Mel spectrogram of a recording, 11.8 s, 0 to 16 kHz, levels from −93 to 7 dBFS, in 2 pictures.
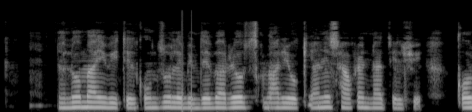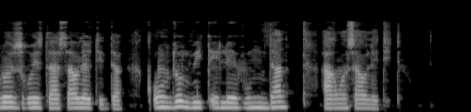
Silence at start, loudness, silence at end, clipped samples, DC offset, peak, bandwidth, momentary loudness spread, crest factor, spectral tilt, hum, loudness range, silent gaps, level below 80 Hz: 0.75 s; -30 LUFS; 0.9 s; under 0.1%; under 0.1%; -12 dBFS; 8 kHz; 10 LU; 18 dB; -6.5 dB/octave; none; 2 LU; 5.60-5.65 s, 7.69-7.74 s; -72 dBFS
